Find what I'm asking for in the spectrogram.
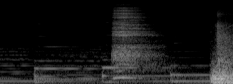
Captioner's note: sigh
